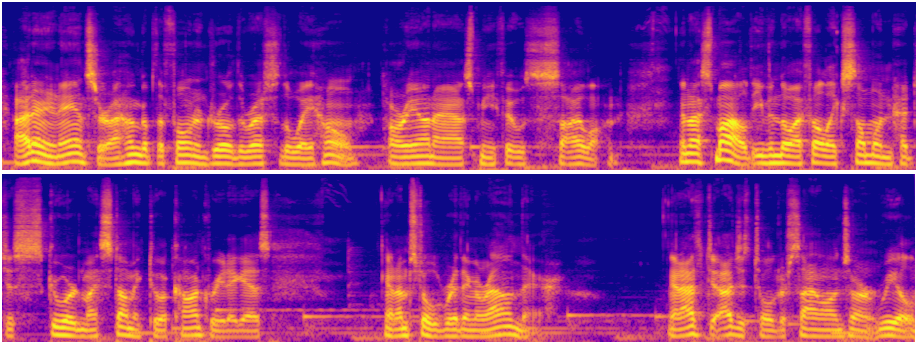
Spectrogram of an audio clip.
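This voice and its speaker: A man's voice: mid-range voice, fairly bright tone. Male horror narrator over background music. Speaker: creepypasta narrator. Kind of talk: dramatic first-person horror storytelling, conversational.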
